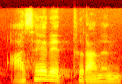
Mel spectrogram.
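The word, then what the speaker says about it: עֲשֶׂרֶת: 사전에서는 에세르로 나오고 여기 문장에서는 아세레트로 나온다고요.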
